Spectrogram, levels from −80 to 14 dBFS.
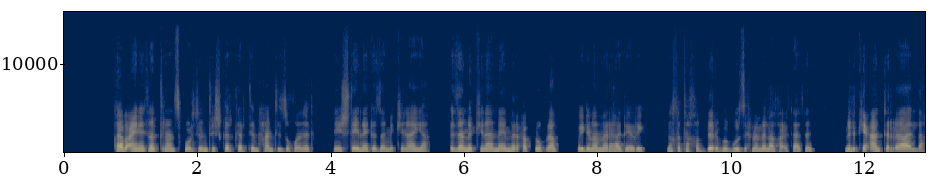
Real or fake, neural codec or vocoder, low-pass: fake; codec, 32 kHz, 1.9 kbps, SNAC; 14.4 kHz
